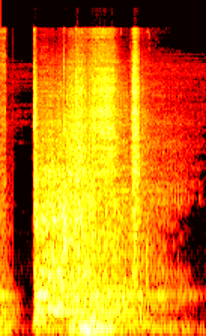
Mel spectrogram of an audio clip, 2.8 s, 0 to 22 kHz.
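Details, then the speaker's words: 1968 Thunderbird 429 big block, long-dormant and rusty, after freeing cylinders, adding oil and lashing rockers: catches with a sharp roar, runs nasty for a few seconds and dies; ignition loses power in run, oil pressure unknown. "ho it sound me I haven't gotten it to keep running but that's kind of okay I think I don't know if it has oil pressure at all right huh so but oh my gosh oh it's sound even just a few seconds ooh it runs it sounds so nasty"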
